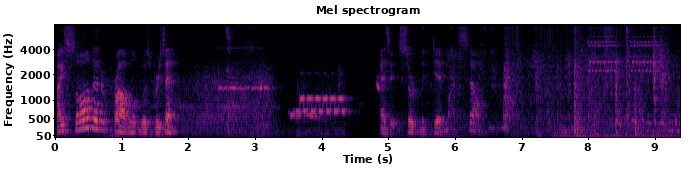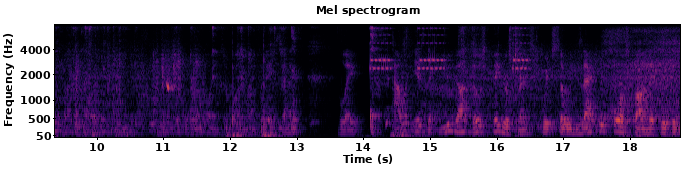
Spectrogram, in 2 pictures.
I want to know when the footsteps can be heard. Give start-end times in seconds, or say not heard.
6.7-12.8, 14.3-16.8.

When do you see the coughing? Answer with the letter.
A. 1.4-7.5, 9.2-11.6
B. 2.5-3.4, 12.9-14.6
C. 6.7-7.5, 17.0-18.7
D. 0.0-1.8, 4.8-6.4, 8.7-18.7
B.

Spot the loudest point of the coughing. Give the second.
14 s.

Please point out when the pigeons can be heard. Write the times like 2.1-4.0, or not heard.
3.5-13.0.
